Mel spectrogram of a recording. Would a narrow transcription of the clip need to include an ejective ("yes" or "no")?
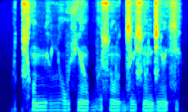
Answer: no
